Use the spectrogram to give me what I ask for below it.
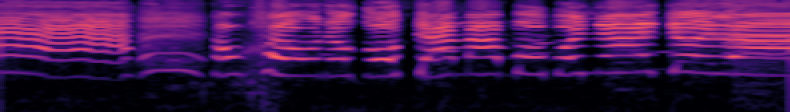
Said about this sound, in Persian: پسرم، مرد که گریه نمی کنه. گریه نکن، به من گوش بده. پسرم گریه نکن.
